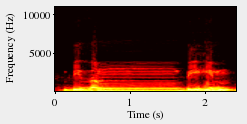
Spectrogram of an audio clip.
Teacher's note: यानी इस नून साकिन को मीम से बदलकर गुन्ना करेंगे। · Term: इक़लाब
